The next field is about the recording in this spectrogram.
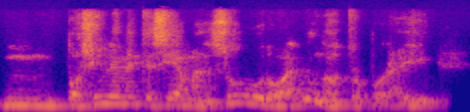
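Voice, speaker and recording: Someone talks at a moderate pace. Noticeable background noise and audible room echo fill the recording. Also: man. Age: 70s. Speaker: political commentator. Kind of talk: political commentary.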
